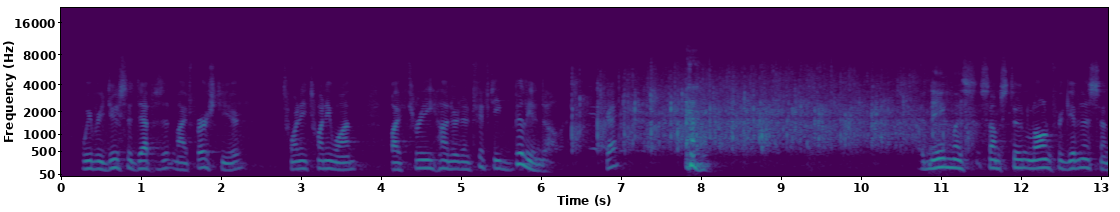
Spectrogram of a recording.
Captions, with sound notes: We've reduced the deficit in my first year, 2021, by $350 billion. Okay? (Applause.) And even with some student loan forgiveness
